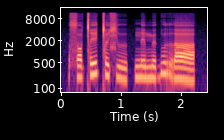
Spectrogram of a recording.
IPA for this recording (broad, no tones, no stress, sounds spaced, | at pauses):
s ɒ ǀ e ǀ ʏ ɕ ɯ | n e m ʏ ɠ u r a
